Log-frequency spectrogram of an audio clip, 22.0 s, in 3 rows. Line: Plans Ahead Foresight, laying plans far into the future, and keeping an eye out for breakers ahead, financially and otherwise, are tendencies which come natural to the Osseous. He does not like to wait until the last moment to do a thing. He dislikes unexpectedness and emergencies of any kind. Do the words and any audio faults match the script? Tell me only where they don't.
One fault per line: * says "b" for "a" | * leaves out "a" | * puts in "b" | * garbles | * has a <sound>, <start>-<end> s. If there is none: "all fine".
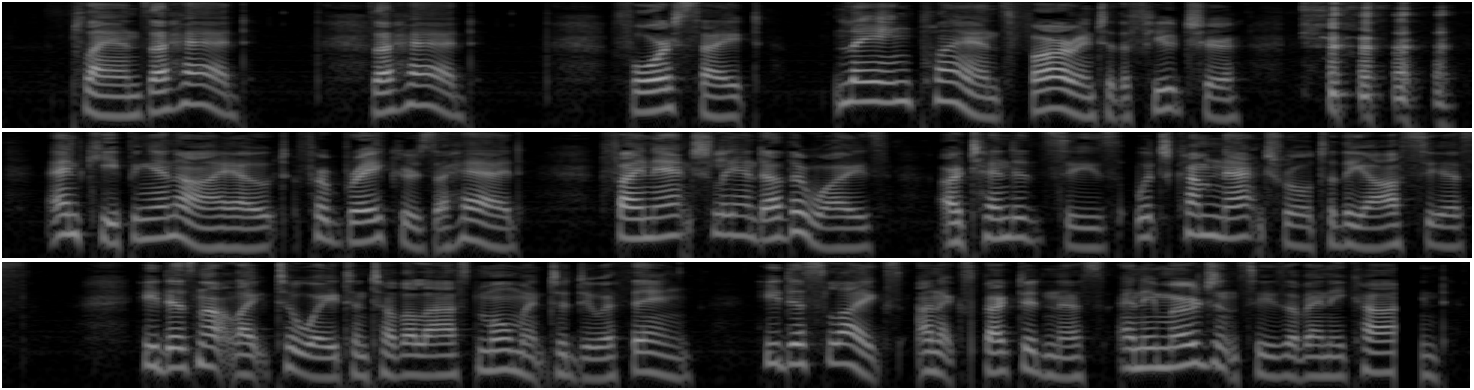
* puts in "Ahead"
* has a laugh, 6.5-7.3 s
* has a dropout, 21.7-21.8 s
